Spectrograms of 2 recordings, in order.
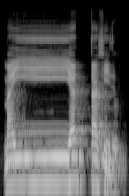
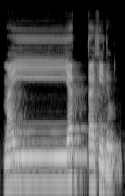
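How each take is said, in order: The two takes are said the same way.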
